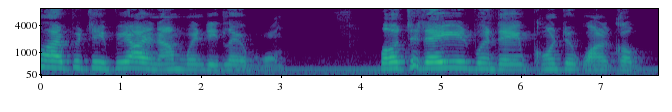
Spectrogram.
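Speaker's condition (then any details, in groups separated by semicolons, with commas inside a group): Traumatic brain injury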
